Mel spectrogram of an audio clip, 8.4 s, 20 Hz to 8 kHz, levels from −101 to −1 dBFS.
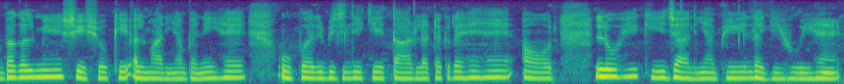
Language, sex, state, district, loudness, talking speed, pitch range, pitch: Hindi, female, Uttar Pradesh, Lalitpur, -18 LUFS, 155 wpm, 160-185 Hz, 170 Hz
